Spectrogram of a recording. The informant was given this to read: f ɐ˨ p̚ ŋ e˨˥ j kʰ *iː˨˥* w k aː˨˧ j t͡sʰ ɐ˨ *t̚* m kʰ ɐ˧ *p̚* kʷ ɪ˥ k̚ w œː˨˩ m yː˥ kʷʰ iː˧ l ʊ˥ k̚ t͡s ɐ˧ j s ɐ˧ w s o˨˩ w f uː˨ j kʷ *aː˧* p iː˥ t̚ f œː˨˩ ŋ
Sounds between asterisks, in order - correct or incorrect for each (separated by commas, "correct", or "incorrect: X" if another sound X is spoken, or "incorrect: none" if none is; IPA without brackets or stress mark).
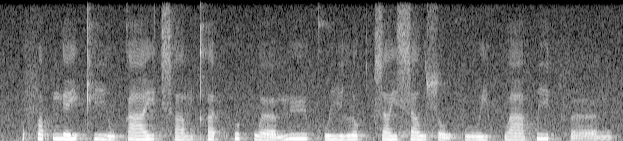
incorrect: iː˨˩, incorrect: none, incorrect: t̚, correct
